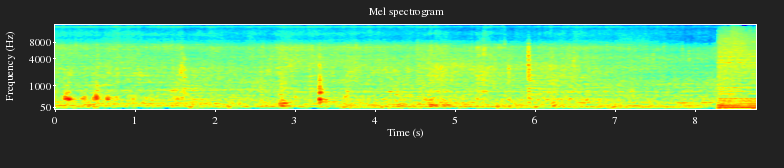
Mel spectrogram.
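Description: Chicken and masala frying in oil in a metal pot, sizzling steadily while a wooden spoon stirs and scrapes through it, with scattered knocks of the spoon against the pot and one sharp knock about three seconds in. Music comes in right at the end.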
